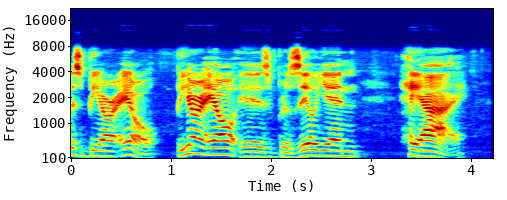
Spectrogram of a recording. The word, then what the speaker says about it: real: BRL is Brazilian real, which is how it's pronounced in Portuguese, or in English it would be real, R-E-A-L.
